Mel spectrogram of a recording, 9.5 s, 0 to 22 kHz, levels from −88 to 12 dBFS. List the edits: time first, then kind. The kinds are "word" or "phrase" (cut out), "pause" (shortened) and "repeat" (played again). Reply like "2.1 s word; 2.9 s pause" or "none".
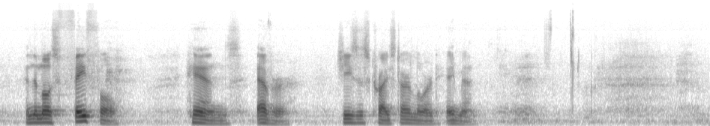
none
